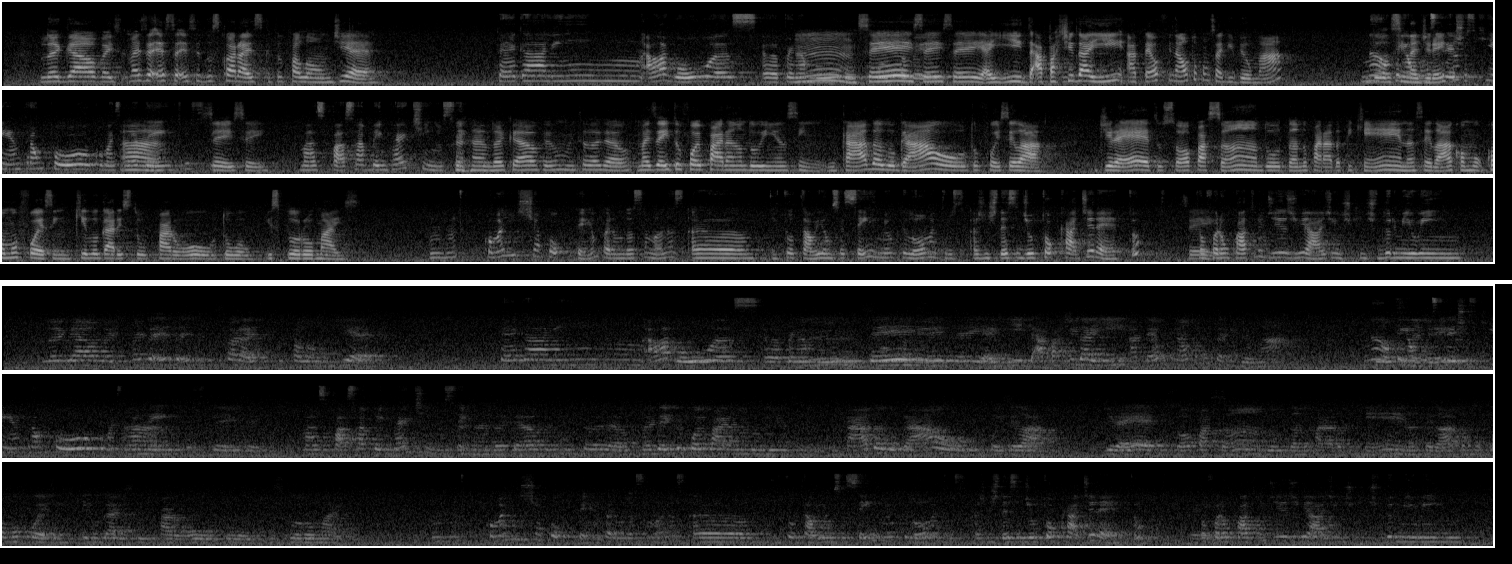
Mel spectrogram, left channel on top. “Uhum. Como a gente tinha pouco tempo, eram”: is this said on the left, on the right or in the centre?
Left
